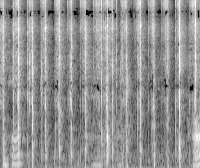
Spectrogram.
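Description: Tarot deck being shuffled by hand: an irregular run of sharp card taps and slaps, several a second.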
